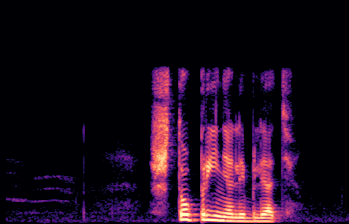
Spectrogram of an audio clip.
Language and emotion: Russian, angry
